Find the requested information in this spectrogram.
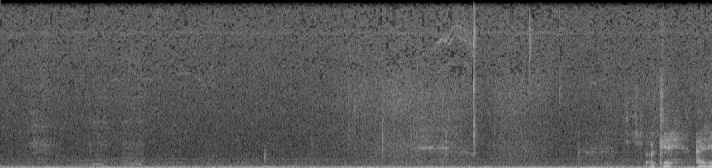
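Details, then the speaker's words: Abdominal stethoscope auscultation for bruits, moving from the aorta below the xiphoid to the renal and then the iliac arteries; no turbulent swishing heard: no iliac artery bruit, normal. "so I think this concludes the auscultation piece we've listened and we didn't hear anything unusual"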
